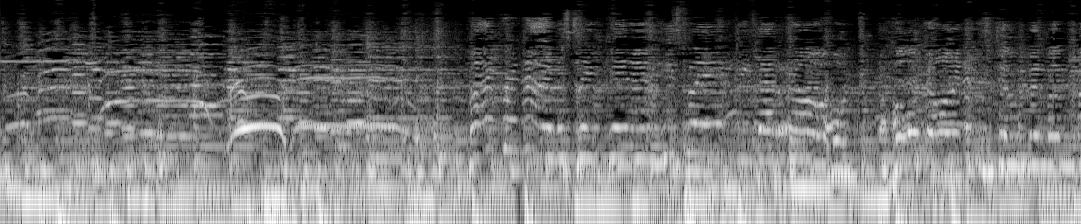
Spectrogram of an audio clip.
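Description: Live band music in an instrumental stretch of a song: a lead line bending up and down in pitch over a steady bass and drum beat, with guitar.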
